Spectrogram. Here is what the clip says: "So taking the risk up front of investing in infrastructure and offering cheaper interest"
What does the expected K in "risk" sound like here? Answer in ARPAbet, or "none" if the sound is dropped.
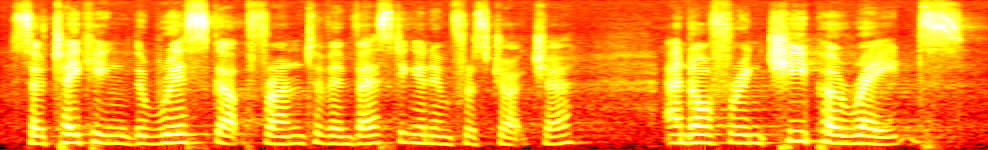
K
